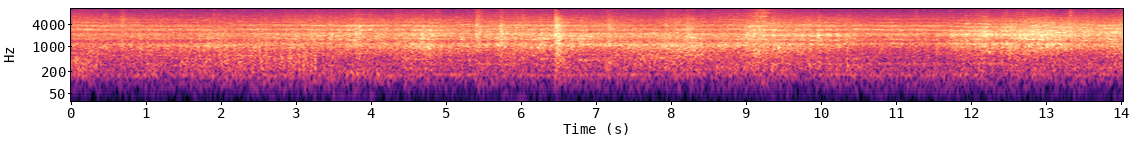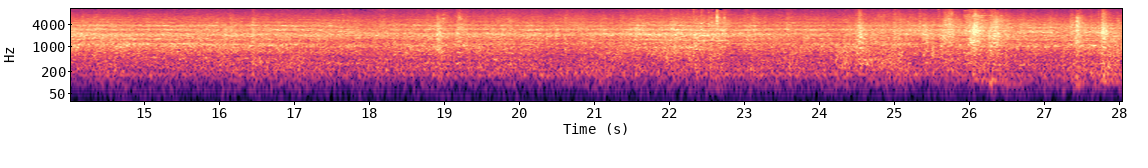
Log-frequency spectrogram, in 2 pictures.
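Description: Container flat wagons of a long intermodal freight train rolling past: a steady rumble of steel wheels on the rails with a clickety-clack, and a few sharper clicks near the end.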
